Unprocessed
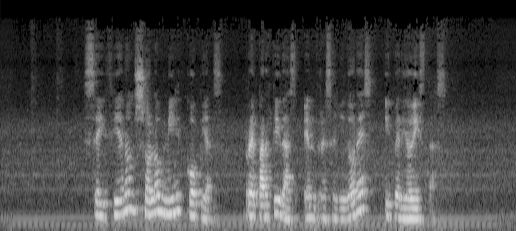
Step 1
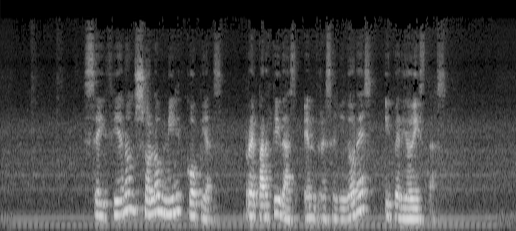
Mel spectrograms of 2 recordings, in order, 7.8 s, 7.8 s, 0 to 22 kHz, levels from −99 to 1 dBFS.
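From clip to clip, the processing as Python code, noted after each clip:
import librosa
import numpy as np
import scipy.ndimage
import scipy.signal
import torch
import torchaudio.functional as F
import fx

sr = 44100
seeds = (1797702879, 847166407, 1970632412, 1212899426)

y = scipy.signal.sosfilt(scipy.signal.butter(2, 54.0, 'highpass', fs=sr, output='sos'), x)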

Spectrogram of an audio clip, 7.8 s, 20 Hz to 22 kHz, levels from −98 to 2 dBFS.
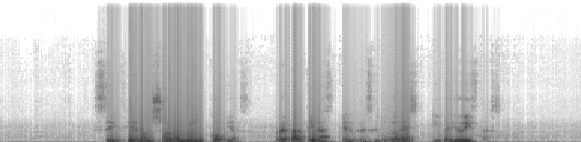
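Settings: y = fx.cycle_switch(x, sr, every=2, mode='muted')
y = fx.hpss(y, sr, part='harmonic', gain_db=7)
y = y * 10.0 ** (-7.5 / 20.0)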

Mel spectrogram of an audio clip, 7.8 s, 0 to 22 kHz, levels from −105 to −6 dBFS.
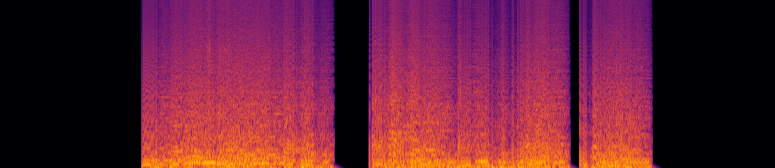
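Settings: y = fx.schmitt(x, sr, flips_db=-26.0)
y = fx.rev_gated(y, sr, seeds[0], gate_ms=220, shape='rising', drr_db=0.0)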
